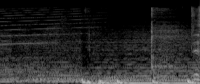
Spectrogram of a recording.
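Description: Hip hop instrumental beat: a sparse intro, then a bit under a second in deep bass notes that slide in pitch come in. Drum hits join about halfway through.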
